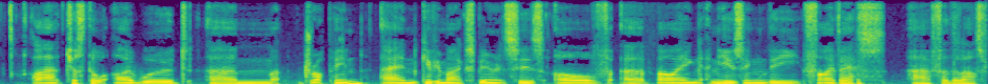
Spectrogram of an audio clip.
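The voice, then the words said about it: British English accent. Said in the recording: “I just love the UK accent”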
